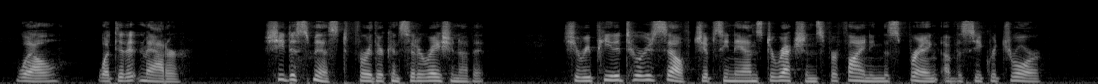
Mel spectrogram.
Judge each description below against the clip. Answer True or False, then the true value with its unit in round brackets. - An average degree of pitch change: True (3.7 semitones)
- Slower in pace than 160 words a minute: True (140 wpm)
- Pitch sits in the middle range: True (160 Hz)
